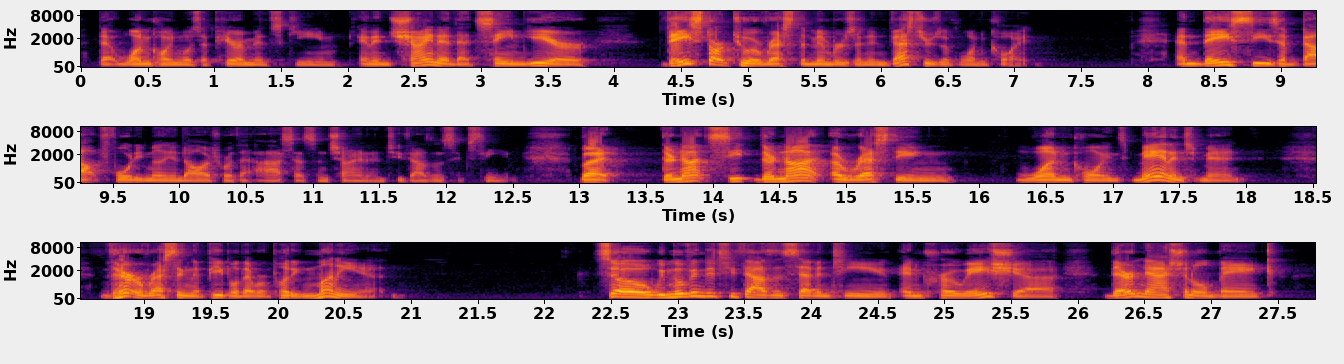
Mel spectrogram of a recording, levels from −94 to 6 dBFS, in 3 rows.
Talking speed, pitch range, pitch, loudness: 135 wpm, 85-115 Hz, 95 Hz, -18 LUFS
